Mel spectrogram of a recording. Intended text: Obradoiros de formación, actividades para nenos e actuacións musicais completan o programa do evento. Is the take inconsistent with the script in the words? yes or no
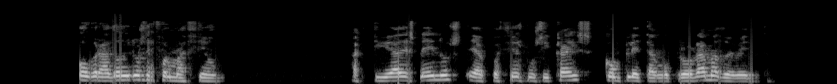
yes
